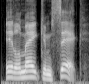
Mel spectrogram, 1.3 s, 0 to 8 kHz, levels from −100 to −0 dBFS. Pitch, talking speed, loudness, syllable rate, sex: 150 Hz, 180 wpm, -16 LUFS, 3.4 syllables/s, male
